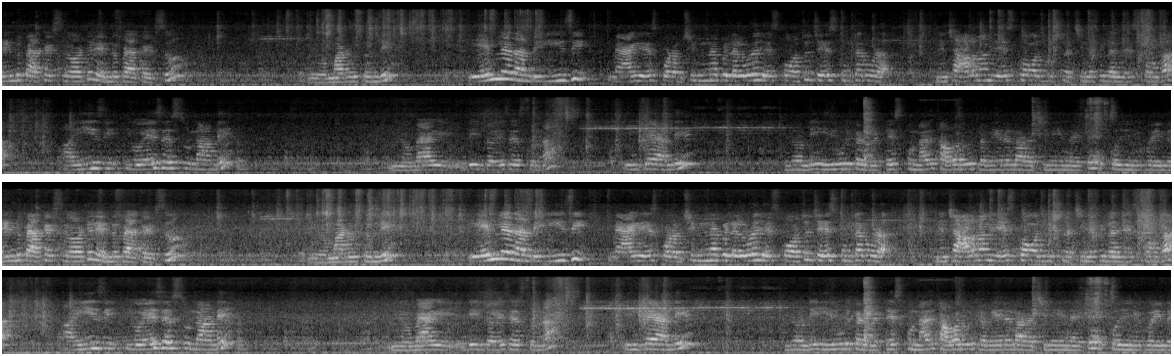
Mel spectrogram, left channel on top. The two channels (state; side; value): quieter; left; 4.7 dB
